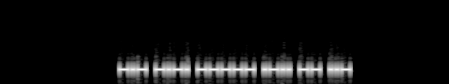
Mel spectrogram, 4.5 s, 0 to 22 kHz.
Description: Morse code, heard as a keyed tone, about 40 wpm, 700 Hz. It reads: KC0LMU
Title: USA Call Signs - 6 Characters - Repeated 3x - 40wpm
